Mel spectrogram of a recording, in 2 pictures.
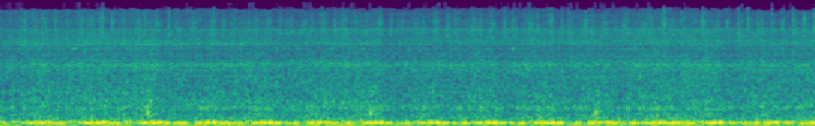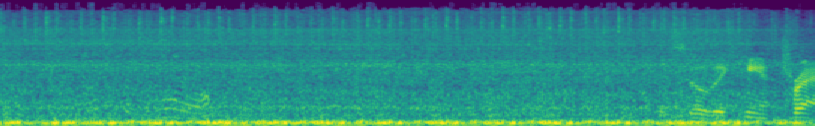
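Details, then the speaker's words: Newly bought truck, revved and idling. Steady low idle with an uneven, stumbling beat; owner suspects the left side, possibly the plug wires draped across the engine. The miss clears out once warm but still isn't quite right. "think it's on the left side it's got a little little something going on it could well be the wires cuz they're draped across"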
